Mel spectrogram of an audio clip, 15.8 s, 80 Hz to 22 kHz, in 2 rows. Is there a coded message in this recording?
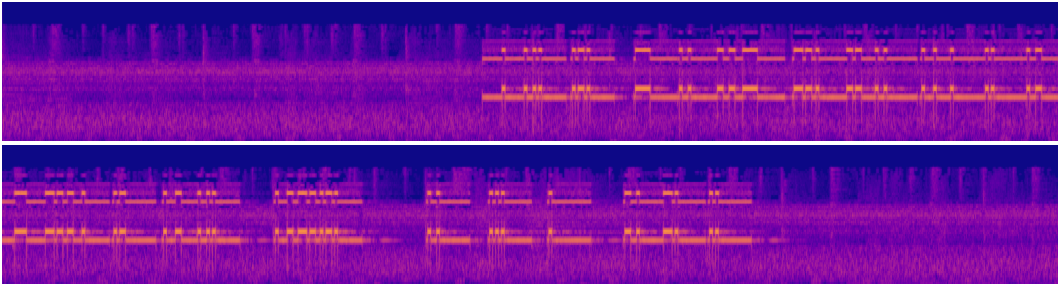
Yes: TTY/TDD text telephone tones (45.45 baud Baudot) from 3.6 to 13.5 s, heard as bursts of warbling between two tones, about 400 Hz shift, 1600 Hz centre. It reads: JDT85 L1XWO CBUJU D6PHX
